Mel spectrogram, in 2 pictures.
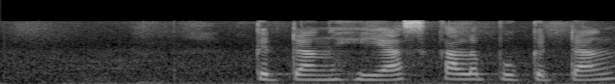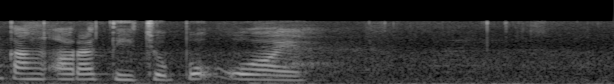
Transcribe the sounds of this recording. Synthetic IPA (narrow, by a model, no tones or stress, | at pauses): ɡ̥ə̤ɖ̥a̤ŋɦiaskaləb̥ṳɡ̥ə̤ɖ̥a̤ŋkaŋʔoɾad̪̥i̤̥t͡ʃupʊʔwɔe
